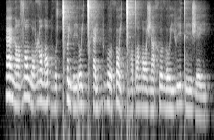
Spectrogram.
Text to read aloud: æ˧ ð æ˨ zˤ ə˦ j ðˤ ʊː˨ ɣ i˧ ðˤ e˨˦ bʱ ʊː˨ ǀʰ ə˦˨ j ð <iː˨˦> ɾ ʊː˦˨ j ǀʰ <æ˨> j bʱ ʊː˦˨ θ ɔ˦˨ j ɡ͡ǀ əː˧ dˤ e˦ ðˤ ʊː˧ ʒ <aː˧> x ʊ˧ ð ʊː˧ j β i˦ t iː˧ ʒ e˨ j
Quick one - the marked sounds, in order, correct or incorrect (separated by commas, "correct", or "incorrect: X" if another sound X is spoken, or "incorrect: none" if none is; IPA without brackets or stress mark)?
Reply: incorrect: iː˨, incorrect: æ˧, incorrect: a˧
